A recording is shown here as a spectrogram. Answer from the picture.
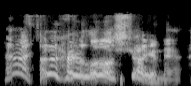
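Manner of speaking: tossing off a teasing aha to the guest; playful mock realization. Host replays his own hunch to the guest, quick and high-pitched. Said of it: "I was like".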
